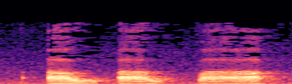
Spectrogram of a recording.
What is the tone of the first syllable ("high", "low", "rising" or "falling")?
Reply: rising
